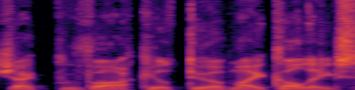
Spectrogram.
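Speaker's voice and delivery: put-on Scottish accent impression. Describing Bond's angered delivery, the speaker quotes his one line; Connery impression. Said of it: "his Connery is unbelievable".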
